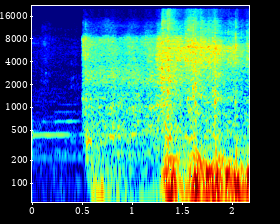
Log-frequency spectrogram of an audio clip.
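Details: Roadkill Plymouth Duster V8, still cold: it cranks and catches with a sudden deep, loud, uneven blat that rises with revs, typical of a split header leaking.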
